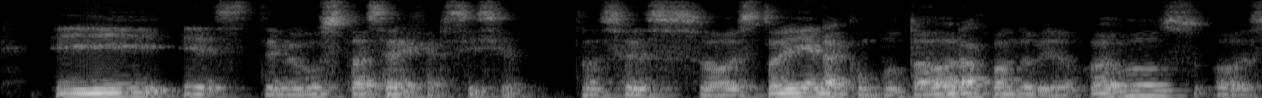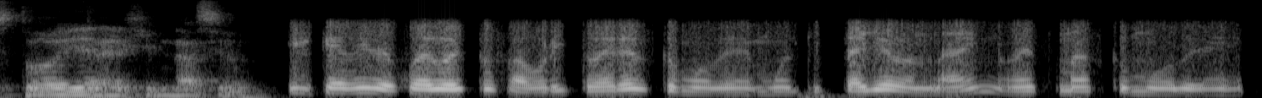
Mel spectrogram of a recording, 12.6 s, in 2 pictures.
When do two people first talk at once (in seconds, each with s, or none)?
none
